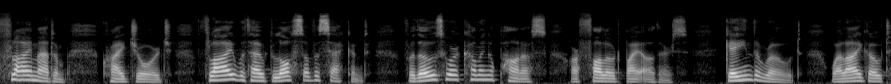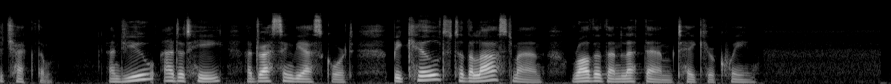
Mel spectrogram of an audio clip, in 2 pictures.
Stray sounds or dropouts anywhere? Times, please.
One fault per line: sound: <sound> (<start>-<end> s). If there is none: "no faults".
no faults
